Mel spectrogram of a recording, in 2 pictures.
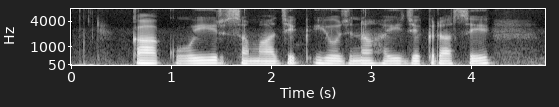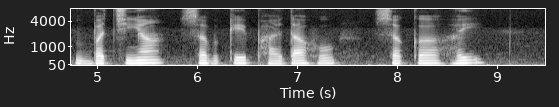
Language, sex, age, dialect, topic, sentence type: Magahi, female, 36-40, Central/Standard, banking, statement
